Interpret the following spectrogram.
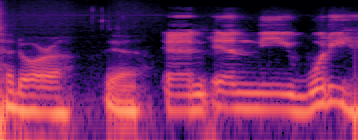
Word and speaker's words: Hedorah: Is it Hedorah or Hedorah, or what's the pronunciation of the Smog Monster? Should be Hedorah.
